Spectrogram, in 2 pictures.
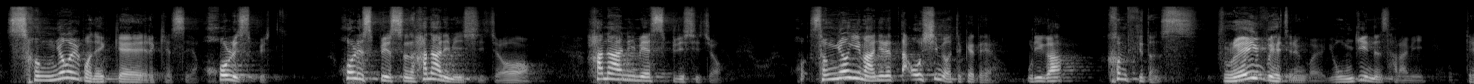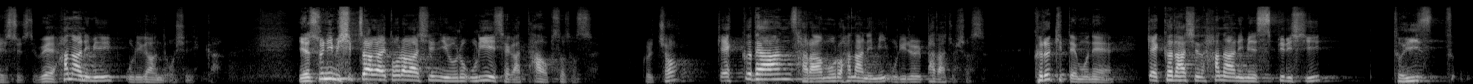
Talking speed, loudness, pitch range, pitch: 385 characters per minute, -20 LUFS, 130-215 Hz, 170 Hz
